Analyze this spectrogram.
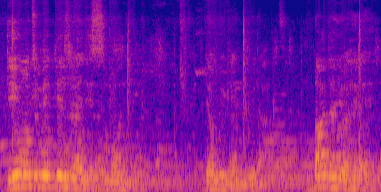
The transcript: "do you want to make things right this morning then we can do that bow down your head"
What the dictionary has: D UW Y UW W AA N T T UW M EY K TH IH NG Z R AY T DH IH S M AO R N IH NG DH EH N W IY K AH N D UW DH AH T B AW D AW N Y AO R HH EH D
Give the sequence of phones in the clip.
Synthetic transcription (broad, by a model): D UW Y UW W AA N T T UW M EY K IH Z R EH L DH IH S M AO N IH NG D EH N W IY K AH N D UW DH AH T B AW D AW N Y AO HH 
